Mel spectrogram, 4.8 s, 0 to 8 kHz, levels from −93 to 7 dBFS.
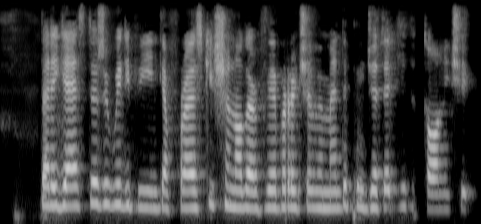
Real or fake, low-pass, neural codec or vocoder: fake; 7.2 kHz; codec, 16 kHz, 2 kbps, X-Codec, WavLM features, trained on Multilingual LibriSpeech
